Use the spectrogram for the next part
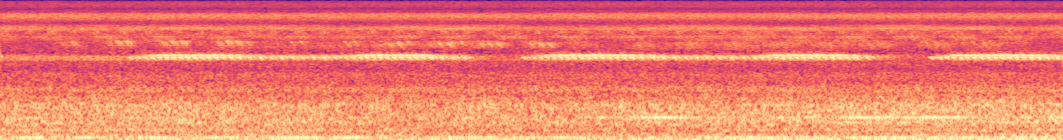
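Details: Night-time crickets give a high trill in long bursts that break off and restart every second or so, set against a continuous thin, high insect buzz and a soft low hum.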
